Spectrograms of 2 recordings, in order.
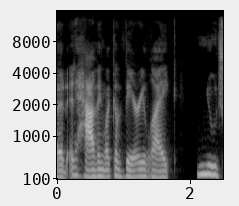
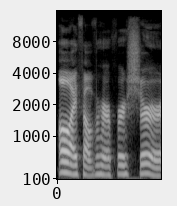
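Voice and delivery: ordinary talk

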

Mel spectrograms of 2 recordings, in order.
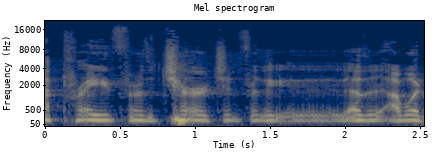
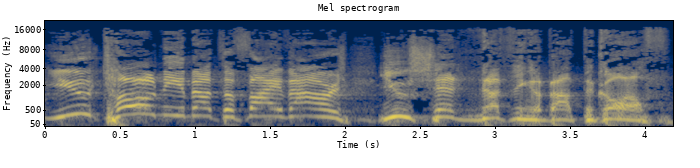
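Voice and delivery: loud, higher indignant protest; retold indignant complaint; 9 semitones higher, 11 dB louder than usual. Preacher venting at Doctor Cho about the golf, loud indignation. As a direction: call out the unfairness. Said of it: "I was so angry".

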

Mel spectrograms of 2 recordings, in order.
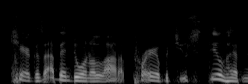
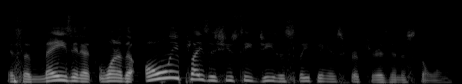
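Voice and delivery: ordinary delivery

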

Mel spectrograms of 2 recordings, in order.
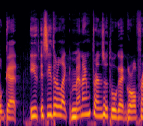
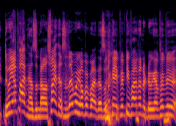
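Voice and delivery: higher-pitched auctioneer patter; 3 semitones higher, much faster than usual. Acted. Answering what they're called, auctioneer bidding chant. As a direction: rattle off bids like an auctioneer.

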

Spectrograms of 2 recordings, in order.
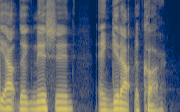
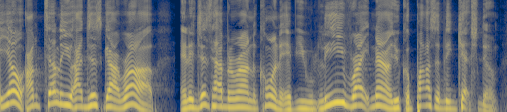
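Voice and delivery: raised pitch, pleading with police; urgent, higher-voiced retold plea; exasperated insistence; 5 semitones higher than usual. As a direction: press the point in re-enacted frustration.

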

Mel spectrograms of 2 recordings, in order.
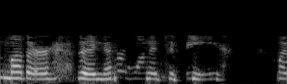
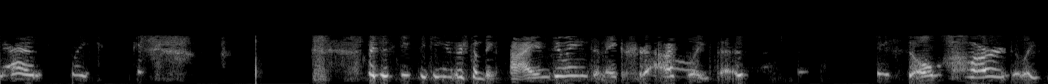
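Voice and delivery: crying; 8 semitones higher than usual. Real, not acted. Exhausted mom venting to the show, voice breaking into tears.

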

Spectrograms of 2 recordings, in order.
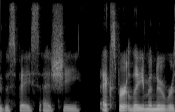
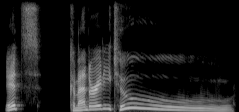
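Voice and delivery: booming arena announcer; 5 semitones higher, 4 dB louder than usual. Acted. Game master announces fighters to the arena crowd, booming announcer voice. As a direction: announce it big, stretching the words out. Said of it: "booming voice of an announcer".

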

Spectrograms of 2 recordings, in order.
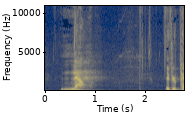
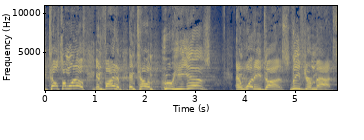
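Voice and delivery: higher and louder, driving each short command home; fiery preaching; 6 semitones higher, 3 dB louder than usual. Acted. Pastor urging the congregation to let go, rising to a shout. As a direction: preach it hard, building to a shout.

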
